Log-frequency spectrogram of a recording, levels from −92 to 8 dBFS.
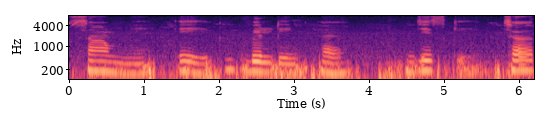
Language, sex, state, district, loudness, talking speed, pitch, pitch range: Hindi, female, Bihar, Katihar, -17 LUFS, 60 wpm, 160 Hz, 145-180 Hz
